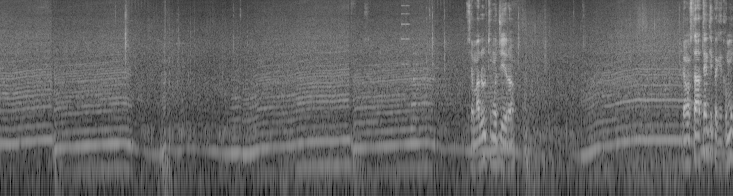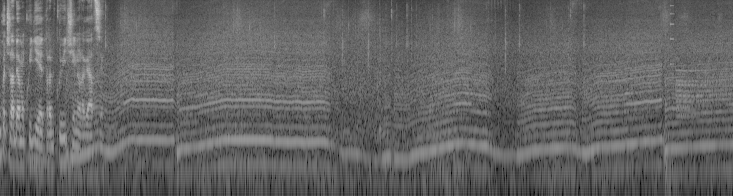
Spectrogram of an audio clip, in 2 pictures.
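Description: A racing car engine revs up and down steadily as gears shift.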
